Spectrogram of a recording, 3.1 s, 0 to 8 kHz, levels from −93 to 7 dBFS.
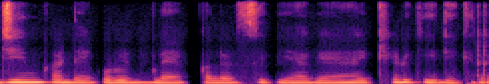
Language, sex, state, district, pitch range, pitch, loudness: Hindi, female, Gujarat, Valsad, 190-205 Hz, 195 Hz, -20 LUFS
